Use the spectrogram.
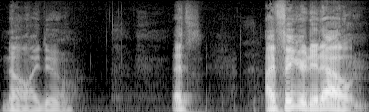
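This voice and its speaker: A man's voice: mid-range voice, big pitch swings, takes it slowly, smooth, no room sound. Middle-aged man, gaming podcast co-host. Clean resonant tone, wry joking delivery, tight dry recording. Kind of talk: casual joking banter about tabletop gaming.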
